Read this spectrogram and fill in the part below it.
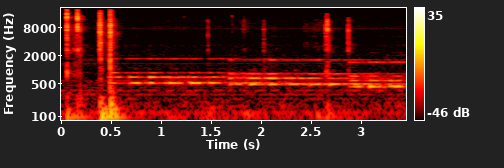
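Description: The Pure Murmur preset of FL Studio's Autogun synth plays a quiet, sustained cluster of layered tones that hums steadily throughout. Sharp clicks of computer keys tapping land near the start and again toward the end.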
